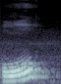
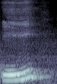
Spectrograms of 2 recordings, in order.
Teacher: É aí que entra a questão do arredondamento, que o Alexander Graham Bell fala, né? Então, o, eu arredondo. Quando eu falo i, eu estendo.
